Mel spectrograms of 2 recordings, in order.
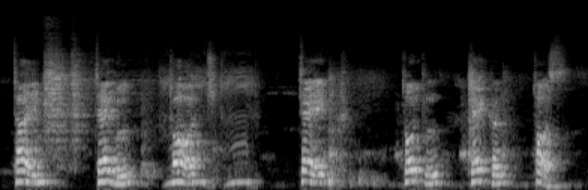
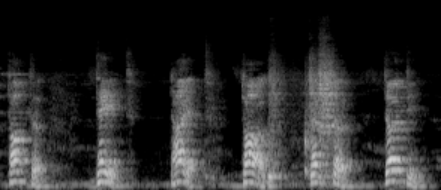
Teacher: air is stopped behind tip of the tongue and teeth ridge. And when we release the air, all of a sudden we get sound t and d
